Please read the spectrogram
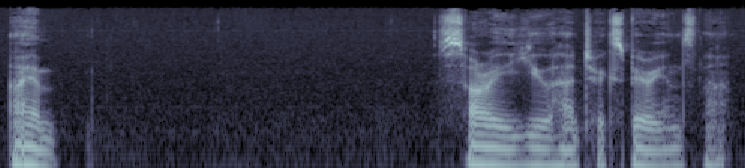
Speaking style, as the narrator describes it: he said quietly

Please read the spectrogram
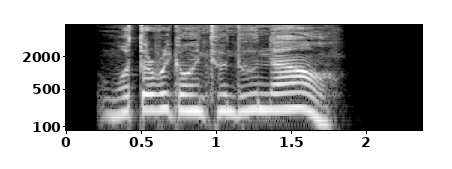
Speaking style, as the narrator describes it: Her voice was cracked with desperation

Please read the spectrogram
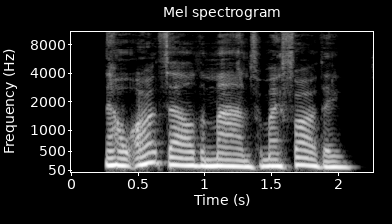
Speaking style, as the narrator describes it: cried the messenger

